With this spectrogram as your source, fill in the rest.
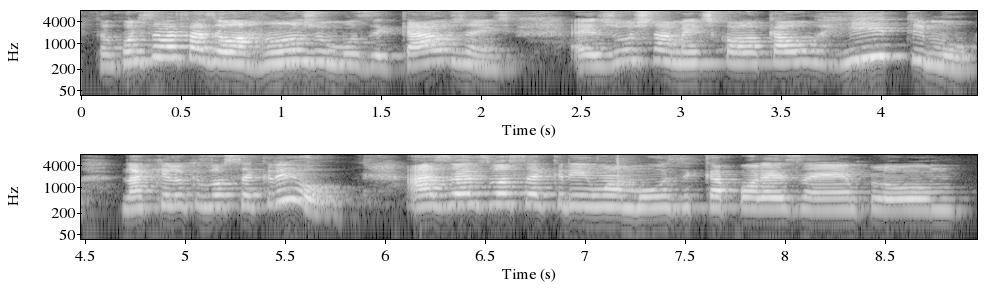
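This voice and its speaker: A woman's voice: sits high, expressive, normal speed, few pauses, a bit bright. A woman teacher with a Brazilian accent giving an online class, checking in with her students every few lines. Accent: Brazilian Portuguese. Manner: frequent check-ins with "tá, gente?" and "certo?". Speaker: Portuguese teacher.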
